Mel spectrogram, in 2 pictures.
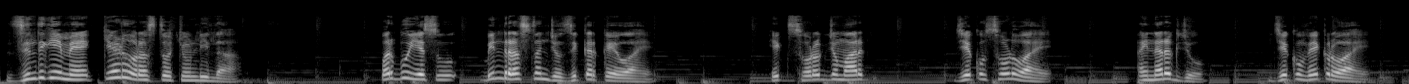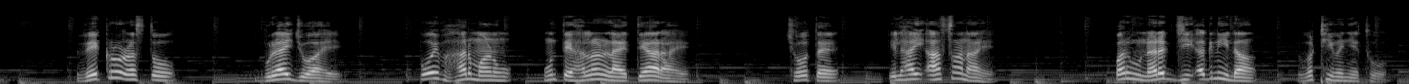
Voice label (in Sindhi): good news sindhi dukslinu, drama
